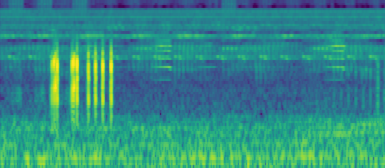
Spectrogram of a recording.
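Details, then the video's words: Near Chiang Mai, Thailand, a brown tree frog in rice-field habitat gives a quick burst of about six clicky knocks in under a second, over constant high insect buzzing. "Amphibian acoustic I Brown Tree Frog - Polypedates megacephalus"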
